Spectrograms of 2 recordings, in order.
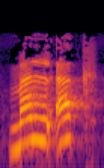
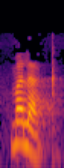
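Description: First: A glottal stop is heard before the final syllable. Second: The syllables run together with no glottal stop. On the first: This is the original, fuller form of the word. "is it difficult to pronounce Mal'ak?" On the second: This is the simplified form that is easier to say. "Why not simply say Malak?"

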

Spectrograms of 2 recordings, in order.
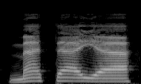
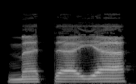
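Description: No difference in how they are said.

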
